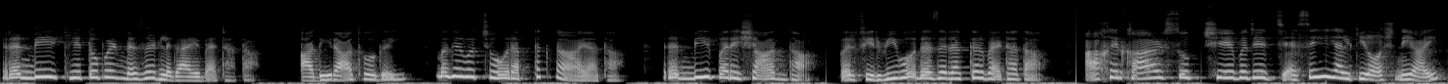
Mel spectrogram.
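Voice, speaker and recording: Female narrator for scripted children's moral stories: high-pitched, with some vocal fry. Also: muffled recording.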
